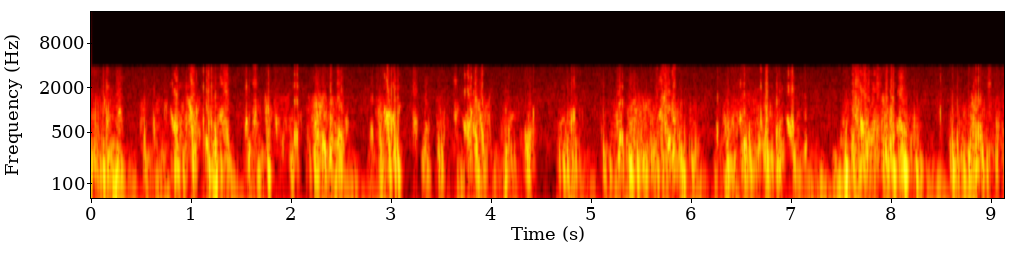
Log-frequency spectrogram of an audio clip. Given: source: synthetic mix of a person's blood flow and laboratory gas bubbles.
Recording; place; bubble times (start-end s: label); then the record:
Doppler ultrasound of blood flow; precordium
0.00-0.35 s: bubbles
0.48-0.68 s: bubbles
0.72-1.45 s: bubbles
1.51-1.68 s: bubbles
1.70-2.10 s: bubbles
2.13-2.58 s: bubbles
2.78-3.12 s: bubbles
3.20-3.57 s: bubbles
3.62-4.07 s: bubbles
4.14-4.46 s: bubbles
4.65-4.92 s: bubbles
5.08-6.10 s: bubbles
6.23-7.08 s: bubbles
7.12-7.17 s: bubbles
7.50-8.30 s: bubbles
8.45-8.53 s: bubbles
8.55-9.14 s: bubbles
From the record:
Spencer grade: 4 (maximum detectable bubble signal sounding continuously throughout systole and diastole of every cardiac period, and overriding the amplitude of the normal cardiac signals); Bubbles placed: anywhere in the cardiac cycle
